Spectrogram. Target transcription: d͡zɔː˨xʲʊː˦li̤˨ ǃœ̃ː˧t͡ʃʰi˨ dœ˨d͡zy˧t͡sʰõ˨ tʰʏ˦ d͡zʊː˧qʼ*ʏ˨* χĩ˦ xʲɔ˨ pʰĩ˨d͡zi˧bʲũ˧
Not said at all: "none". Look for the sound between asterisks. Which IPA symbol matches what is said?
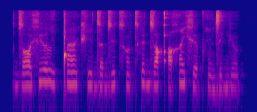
ʏ˨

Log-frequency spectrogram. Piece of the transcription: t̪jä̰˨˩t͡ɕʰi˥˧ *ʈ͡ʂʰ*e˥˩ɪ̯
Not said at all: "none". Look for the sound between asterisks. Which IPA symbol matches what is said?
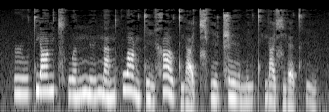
ʈ͡ʂ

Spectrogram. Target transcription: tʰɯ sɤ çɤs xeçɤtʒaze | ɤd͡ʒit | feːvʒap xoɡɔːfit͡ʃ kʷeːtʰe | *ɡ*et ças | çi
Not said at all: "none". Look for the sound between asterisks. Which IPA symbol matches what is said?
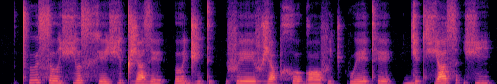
ɟ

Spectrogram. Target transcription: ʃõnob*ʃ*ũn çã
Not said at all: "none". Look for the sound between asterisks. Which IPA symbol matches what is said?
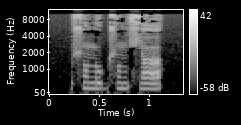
ʃ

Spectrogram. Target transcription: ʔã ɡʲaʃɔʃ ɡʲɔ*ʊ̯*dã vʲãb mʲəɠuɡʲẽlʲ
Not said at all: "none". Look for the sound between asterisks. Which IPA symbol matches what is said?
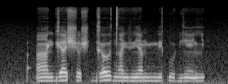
ʊ̯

